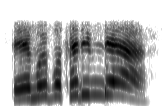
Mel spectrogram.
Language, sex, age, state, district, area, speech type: Assamese, female, 45-60, Assam, Barpeta, rural, conversation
